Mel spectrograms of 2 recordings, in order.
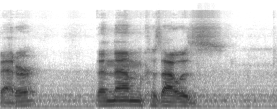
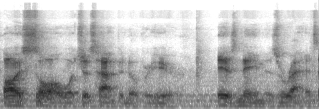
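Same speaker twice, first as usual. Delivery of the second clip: low, softer mock Aussie character voice; Australian accent; 6 semitones lower, 5 dB quieter than usual. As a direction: quote him low in a put-on Australian accent. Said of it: "gonna go back to English now".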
